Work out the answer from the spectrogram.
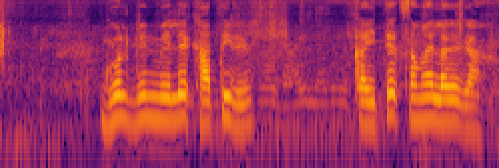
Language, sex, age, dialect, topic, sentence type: Magahi, male, 18-24, Western, banking, question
